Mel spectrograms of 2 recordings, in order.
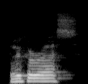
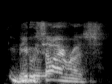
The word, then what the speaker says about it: Bucyrus: Bucharest International. Did I pronounce that right, Professor? Bucyrus.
